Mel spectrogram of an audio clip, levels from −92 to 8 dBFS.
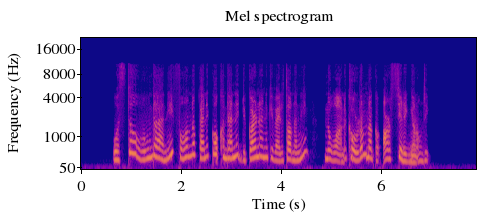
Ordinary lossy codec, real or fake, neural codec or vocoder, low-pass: none; fake; codec, 16 kHz in and 24 kHz out, 0.4 kbps, LongCat-Audio-Codec, fine tuned four codebook decoder; 10.8 kHz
